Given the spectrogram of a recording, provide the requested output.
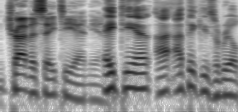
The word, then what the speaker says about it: Etienne: do you say his name Travis Etienne yes Etienne I think he's a real deal I think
